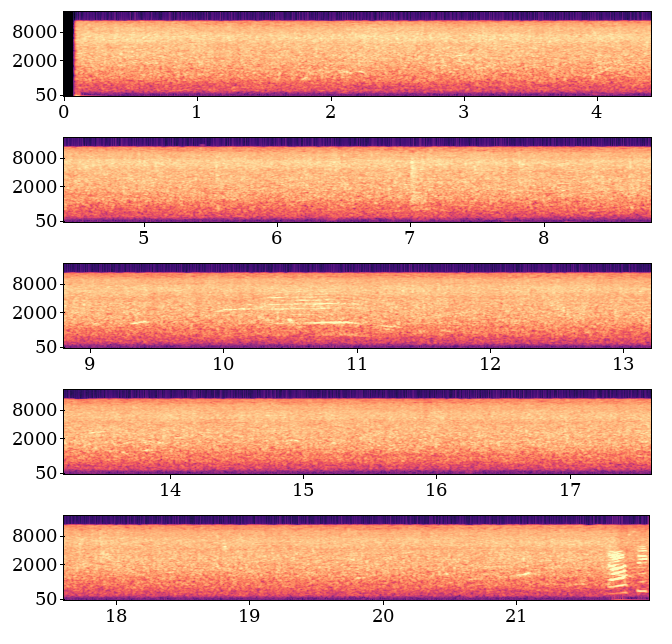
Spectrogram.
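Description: Steady rush of running water in a shallow outdoor pool, an even hiss that holds level throughout. Faint children's voices come through about halfway.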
